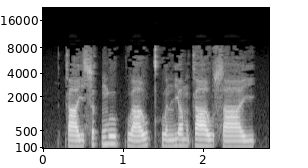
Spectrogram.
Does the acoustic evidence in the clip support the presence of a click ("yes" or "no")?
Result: no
